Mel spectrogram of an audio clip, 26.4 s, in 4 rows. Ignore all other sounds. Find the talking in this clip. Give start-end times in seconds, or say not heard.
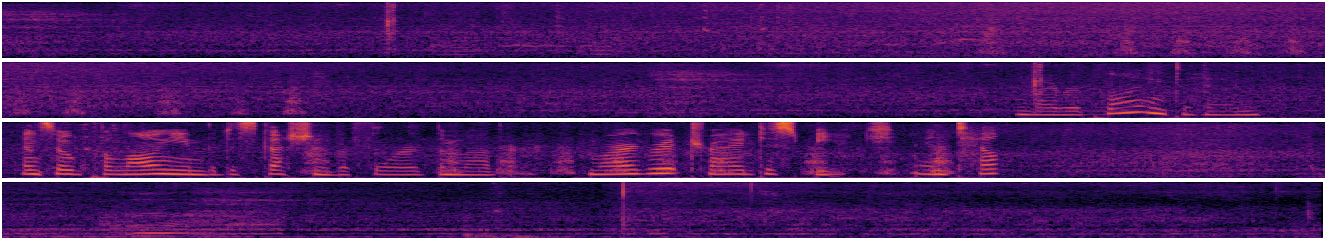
11.7-18.2.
